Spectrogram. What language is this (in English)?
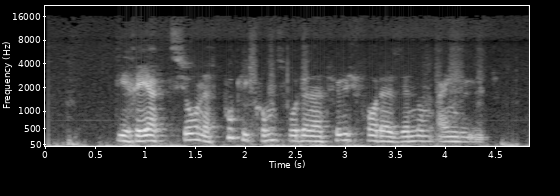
German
